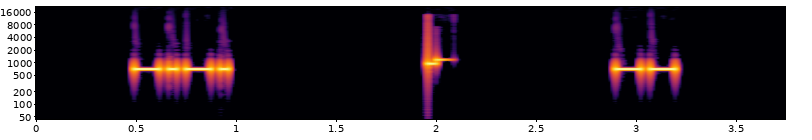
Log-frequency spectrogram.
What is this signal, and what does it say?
Morse code, heard as a keyed tone, about 28 wpm, 700 Hz. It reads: C M
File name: Single-Letter-Number-28wpm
